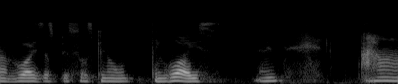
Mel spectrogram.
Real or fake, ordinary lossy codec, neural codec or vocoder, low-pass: fake; none; codec, 16 kHz, 1 kbps, FreqCodec, larger model; 7.2 kHz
